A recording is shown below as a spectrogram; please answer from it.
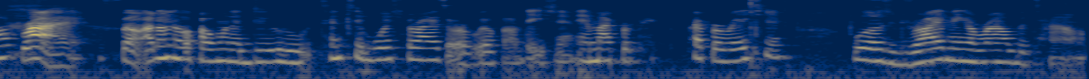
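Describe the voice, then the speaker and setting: A woman talks at a moderate pace. Her pitch is fairly high, with ordinary variation. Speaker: podcast guest. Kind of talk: casual chat. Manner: loud.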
